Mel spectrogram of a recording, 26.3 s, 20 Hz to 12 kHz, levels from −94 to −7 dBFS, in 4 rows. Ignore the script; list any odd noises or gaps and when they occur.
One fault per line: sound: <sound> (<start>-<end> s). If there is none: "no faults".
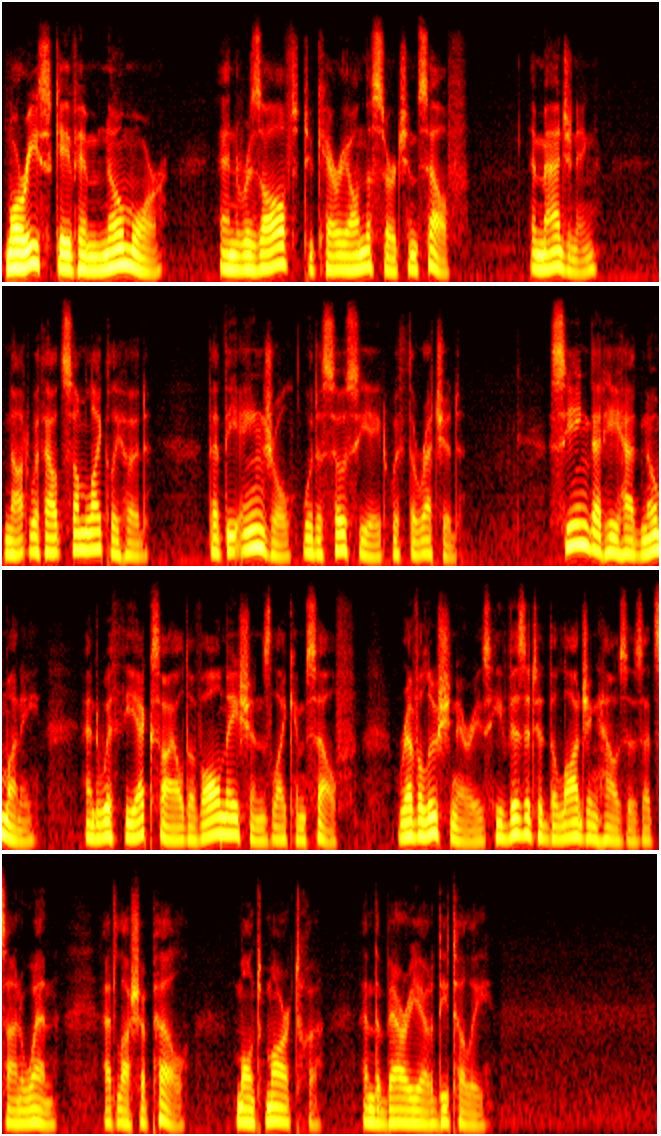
no faults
